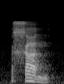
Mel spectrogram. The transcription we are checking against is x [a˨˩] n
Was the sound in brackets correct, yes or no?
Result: no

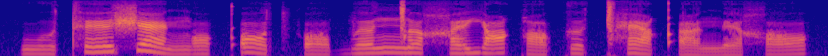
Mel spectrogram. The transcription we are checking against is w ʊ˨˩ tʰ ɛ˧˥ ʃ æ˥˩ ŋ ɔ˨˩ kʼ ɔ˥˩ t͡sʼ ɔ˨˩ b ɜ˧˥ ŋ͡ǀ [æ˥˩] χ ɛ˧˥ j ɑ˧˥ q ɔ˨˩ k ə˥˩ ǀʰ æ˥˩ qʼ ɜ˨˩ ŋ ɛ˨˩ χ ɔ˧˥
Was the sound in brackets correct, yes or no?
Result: no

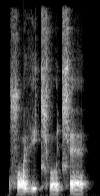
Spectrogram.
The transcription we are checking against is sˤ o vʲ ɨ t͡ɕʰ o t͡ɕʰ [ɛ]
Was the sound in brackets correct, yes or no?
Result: yes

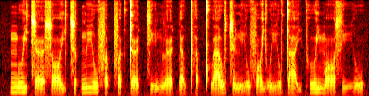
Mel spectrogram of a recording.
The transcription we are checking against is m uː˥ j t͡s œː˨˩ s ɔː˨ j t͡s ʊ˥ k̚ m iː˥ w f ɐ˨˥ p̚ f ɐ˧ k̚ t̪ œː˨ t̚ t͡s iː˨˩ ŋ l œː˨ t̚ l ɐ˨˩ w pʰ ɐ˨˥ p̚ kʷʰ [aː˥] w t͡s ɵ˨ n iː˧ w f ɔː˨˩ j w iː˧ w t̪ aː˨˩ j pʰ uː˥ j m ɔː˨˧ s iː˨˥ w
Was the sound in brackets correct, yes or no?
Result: no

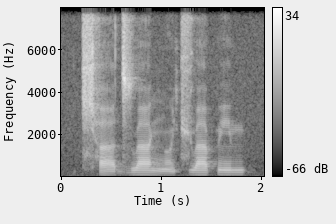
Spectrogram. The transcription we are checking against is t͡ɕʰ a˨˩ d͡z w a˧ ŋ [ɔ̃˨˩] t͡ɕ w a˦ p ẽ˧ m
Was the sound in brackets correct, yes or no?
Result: yes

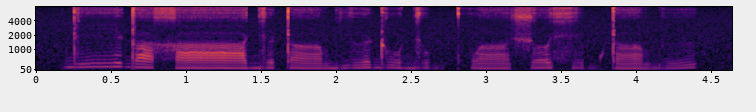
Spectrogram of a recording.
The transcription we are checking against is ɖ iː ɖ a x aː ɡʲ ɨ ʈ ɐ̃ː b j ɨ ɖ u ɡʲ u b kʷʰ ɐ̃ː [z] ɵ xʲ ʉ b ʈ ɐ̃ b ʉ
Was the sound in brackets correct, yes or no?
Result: no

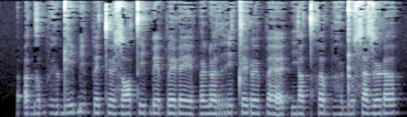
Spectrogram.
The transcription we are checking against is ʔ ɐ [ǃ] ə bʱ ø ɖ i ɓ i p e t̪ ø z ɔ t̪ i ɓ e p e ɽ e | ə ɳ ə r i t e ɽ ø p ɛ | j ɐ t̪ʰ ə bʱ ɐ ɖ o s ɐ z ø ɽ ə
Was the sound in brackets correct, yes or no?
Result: no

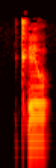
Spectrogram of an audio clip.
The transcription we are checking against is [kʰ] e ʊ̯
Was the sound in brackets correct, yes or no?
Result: no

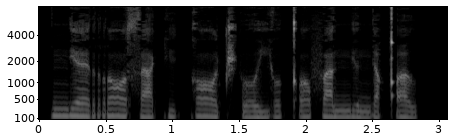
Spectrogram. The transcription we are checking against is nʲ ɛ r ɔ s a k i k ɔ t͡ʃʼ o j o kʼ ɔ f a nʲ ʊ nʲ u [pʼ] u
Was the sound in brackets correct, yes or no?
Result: no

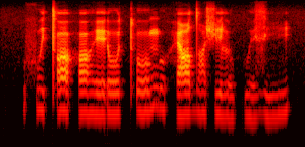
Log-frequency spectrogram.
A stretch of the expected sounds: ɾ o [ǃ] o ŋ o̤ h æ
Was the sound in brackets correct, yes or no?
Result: no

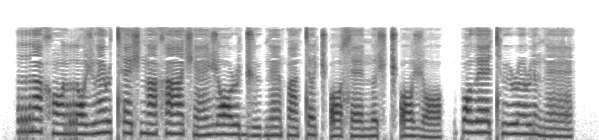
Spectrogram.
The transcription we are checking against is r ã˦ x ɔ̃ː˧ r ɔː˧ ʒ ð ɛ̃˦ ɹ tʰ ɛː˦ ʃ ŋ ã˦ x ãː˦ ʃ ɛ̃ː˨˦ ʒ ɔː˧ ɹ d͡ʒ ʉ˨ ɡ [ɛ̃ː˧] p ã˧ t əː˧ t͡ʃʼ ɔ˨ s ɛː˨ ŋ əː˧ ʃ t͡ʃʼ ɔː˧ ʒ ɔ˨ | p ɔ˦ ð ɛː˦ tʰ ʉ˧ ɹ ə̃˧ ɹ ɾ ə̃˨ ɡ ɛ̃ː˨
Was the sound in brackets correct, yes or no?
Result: yes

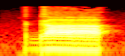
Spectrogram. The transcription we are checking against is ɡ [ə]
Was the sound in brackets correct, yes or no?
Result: no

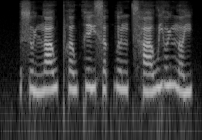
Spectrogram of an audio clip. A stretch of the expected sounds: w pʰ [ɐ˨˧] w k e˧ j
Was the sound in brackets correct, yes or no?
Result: yes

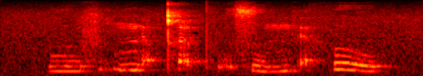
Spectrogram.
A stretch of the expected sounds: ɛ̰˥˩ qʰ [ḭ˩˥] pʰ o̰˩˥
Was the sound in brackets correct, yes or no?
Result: no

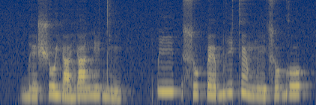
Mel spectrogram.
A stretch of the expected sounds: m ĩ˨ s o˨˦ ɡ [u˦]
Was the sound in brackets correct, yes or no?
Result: no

